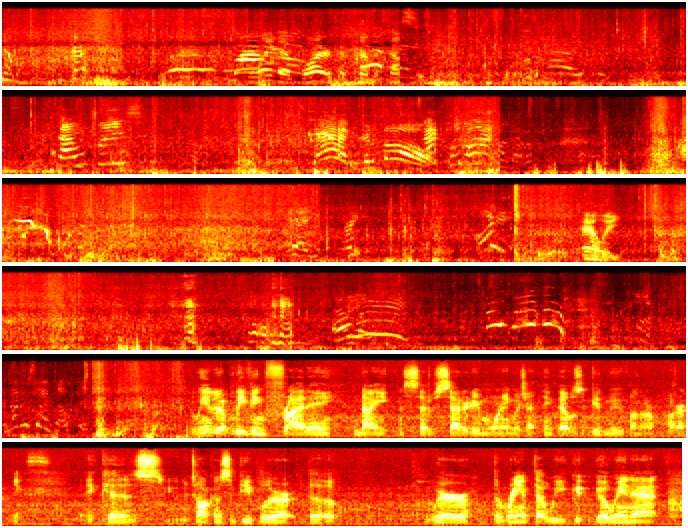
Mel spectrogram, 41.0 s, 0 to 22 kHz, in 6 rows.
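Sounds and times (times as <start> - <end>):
child splashing into water: 0.0 - 2.7, 13.2 - 16.8, 17.5 - 22.2, 28.1 - 29.4
water sloshing around boat: 0.0 - 41.0
wind buffeting microphone: 6.7 - 16.8, 21.4 - 29.3
light splash: 13.3 - 22.0, 28.1 - 29.5.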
